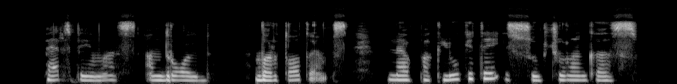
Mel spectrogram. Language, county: Lithuanian, Kaunas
